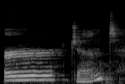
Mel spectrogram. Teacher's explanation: So urgent has first syllable stress.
